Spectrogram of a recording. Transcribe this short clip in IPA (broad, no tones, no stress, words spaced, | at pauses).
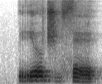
rʲɤd͡ʒɔ̤ sɛ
